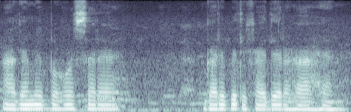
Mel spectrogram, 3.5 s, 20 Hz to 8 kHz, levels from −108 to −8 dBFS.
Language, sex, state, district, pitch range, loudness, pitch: Hindi, male, Arunachal Pradesh, Papum Pare, 105-115 Hz, -16 LUFS, 110 Hz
